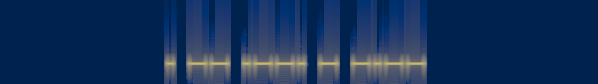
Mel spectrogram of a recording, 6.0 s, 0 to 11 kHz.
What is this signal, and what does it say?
Morse code, heard as a keyed tone, about 23 wpm, 700 Hz. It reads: EMPTY
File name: 5 Letter Words - First 3 Letters Given - 22wpm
